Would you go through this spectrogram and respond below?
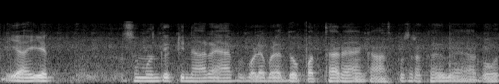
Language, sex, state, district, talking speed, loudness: Hindi, male, Bihar, Gaya, 215 wpm, -16 LUFS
